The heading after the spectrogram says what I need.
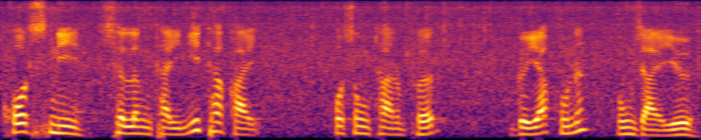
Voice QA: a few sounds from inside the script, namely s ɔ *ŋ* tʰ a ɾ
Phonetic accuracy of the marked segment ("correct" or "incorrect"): correct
